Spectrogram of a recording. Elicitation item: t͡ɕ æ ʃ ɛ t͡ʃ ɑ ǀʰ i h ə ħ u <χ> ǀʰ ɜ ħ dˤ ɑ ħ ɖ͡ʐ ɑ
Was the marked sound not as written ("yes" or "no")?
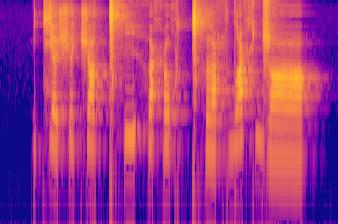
no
